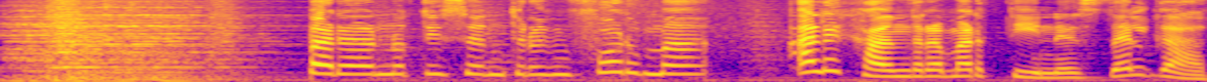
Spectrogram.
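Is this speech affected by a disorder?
No.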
